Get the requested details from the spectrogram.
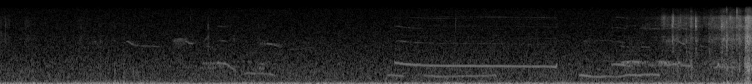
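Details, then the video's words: Red fox pair interacting by their dens, recorded by camera trap in Corte Franca countryside, Cavarzere area (VE), Italy: soft wavering whines, a long steady whistled tone, more undulating whines, ending in a loud noisy burst. "Vocalizzi Volpe - Red fox (Vulpes vulpes)"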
